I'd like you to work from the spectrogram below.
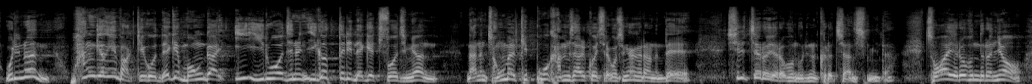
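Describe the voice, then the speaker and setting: A man's voice: high-pitched, lively intonation, quick pace, creaky, hardly any pauses. A male pastor preaching a sermon, telling stories with animation, often addressing his listeners directly and leading them in reading aloud. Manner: leads the congregation in reading aloud.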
